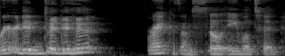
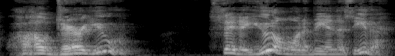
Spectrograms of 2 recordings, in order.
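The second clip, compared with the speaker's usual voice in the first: imitating outraged husband; 5 dB louder than usual. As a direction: drag it out like the offended husband. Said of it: "And then it was like".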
